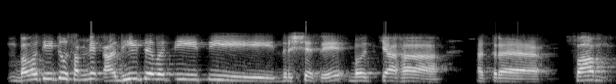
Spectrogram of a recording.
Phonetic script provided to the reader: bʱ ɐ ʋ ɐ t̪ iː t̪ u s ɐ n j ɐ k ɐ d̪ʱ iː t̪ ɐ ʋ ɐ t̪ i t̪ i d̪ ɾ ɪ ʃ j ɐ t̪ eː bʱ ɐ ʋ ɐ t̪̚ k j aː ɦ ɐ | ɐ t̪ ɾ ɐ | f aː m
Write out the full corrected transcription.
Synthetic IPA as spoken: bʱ ɐ ʋ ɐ t̪ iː t̪ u s ɐ m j ɐ k ɐ d̪ʱ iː t̪ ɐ ʋ ɐ t̪ i t̪ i d̪ ɾ ɪ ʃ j ɐ t̪ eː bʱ ɐ ʋ ɐ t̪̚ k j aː ɦ ɐ | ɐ t̪ ɾ ɐ | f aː m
